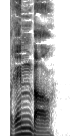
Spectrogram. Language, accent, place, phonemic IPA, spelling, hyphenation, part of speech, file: German, Germany, Berlin, /ˈbʁɛnbaːɐ̯/, brennbar, brenn‧bar, adjective, De-brennbar.ogg
- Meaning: flammable / inflammable, combustible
